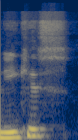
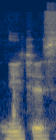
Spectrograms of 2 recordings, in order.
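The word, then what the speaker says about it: Nečas: you have Martin ni how do you pronounce this name Martin nikis I niches I always mess this up it's niches you were you were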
